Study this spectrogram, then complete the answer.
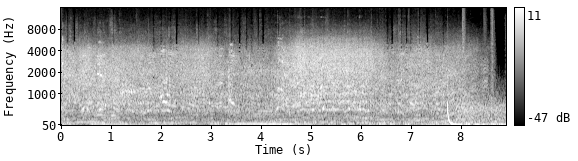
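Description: A crowd of people chatter outdoors at a distance.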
